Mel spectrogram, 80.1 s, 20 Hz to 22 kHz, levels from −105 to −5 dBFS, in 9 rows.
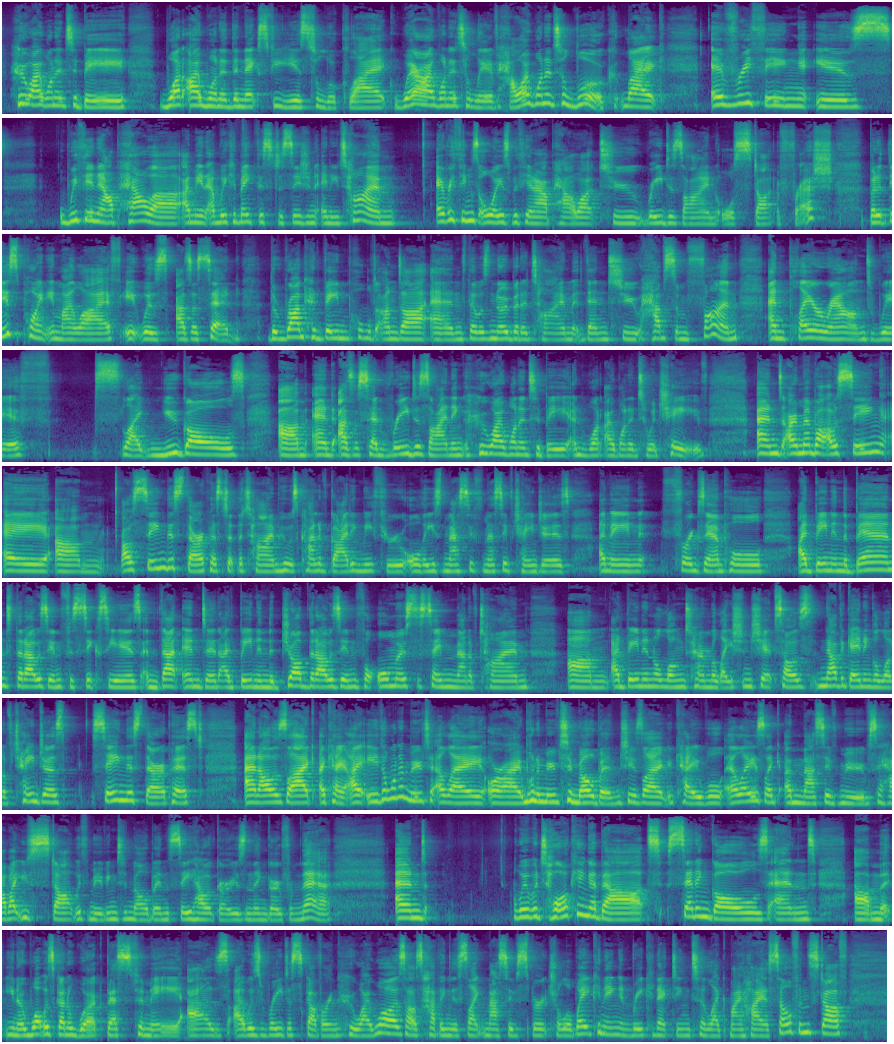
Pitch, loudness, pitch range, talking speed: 210 Hz, -22 LUFS, 195-230 Hz, 205 wpm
